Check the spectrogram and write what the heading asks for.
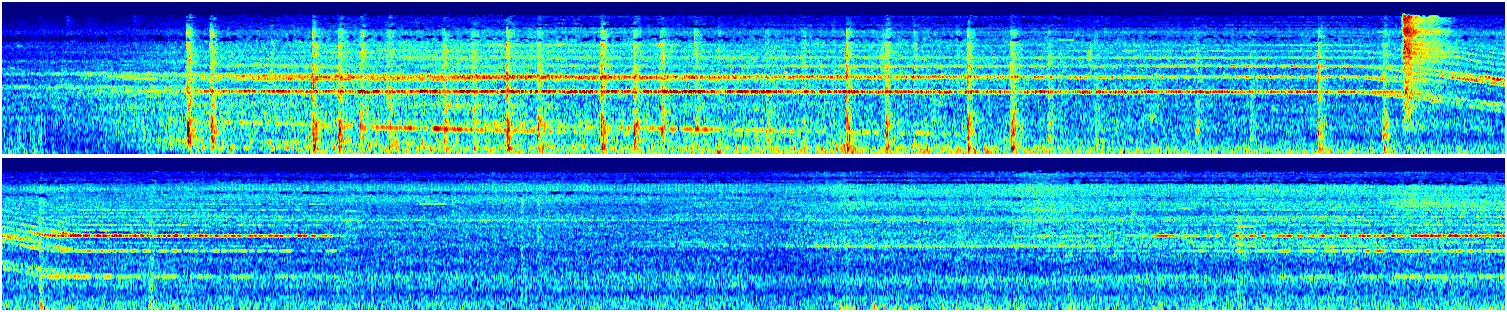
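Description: Long Island Rail Road electric multiple-unit train running past the platform, its wheels clicking over the rail joints with a steady rumble underneath. A high steady whine drops sharply in pitch about halfway through.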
